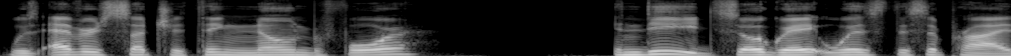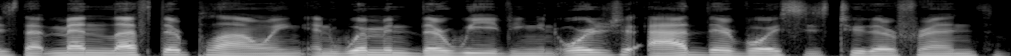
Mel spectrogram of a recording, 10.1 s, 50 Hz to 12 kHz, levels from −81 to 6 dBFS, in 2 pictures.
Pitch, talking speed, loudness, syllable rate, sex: 130 Hz, 185 wpm, -18 LUFS, 4.6 syllables/s, male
